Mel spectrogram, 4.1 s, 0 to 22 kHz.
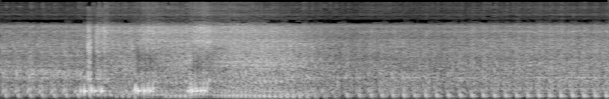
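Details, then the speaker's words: Honda RS150 after head noise repair, clutch lining done, reassembled: after handling clunks, single settles into even steady beat with no tapping from the head; normal idle, head now quiet. "Yan, umaandar na siya mga kaibigan. Tahimik na yung kanyang head."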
